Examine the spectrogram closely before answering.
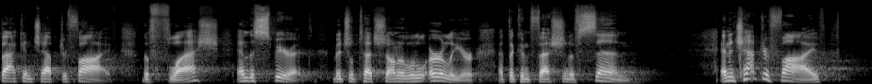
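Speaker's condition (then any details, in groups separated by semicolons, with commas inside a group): No condition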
